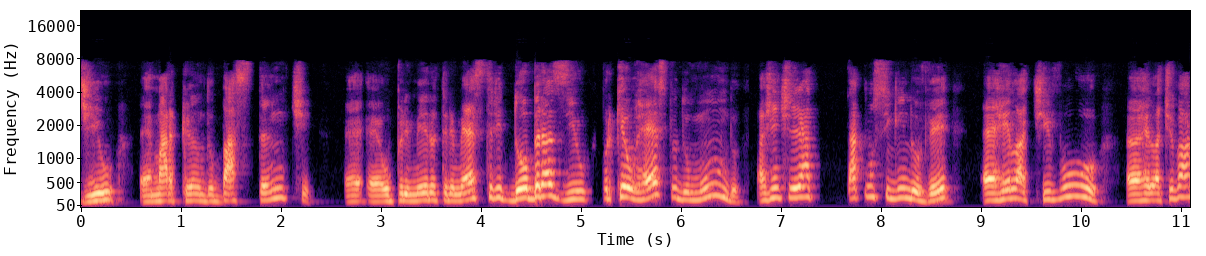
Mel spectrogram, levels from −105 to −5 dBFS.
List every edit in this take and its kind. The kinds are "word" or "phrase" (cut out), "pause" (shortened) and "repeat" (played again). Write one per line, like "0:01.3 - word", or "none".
0:05.1 - pause
0:06.7 - pause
